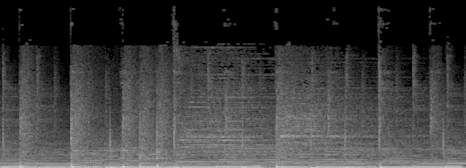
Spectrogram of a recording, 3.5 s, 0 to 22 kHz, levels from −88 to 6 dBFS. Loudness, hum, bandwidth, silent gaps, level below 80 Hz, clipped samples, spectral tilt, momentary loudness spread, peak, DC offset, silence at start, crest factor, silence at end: -23 LUFS; none; 20 kHz; none; -28 dBFS; under 0.1%; -5.5 dB/octave; 2 LU; -6 dBFS; under 0.1%; 0 s; 16 dB; 0 s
